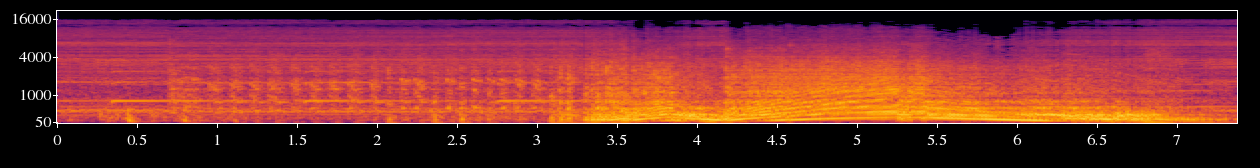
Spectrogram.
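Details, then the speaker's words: Used Toyota demolition-derby car, sat about a year, restarted on a fresh battery: catches, then runs ragged with sagging, surging revs and dies off throttle; sounds like it is missing on a cylinder, but it runs. "Ooh, this does not sound pretty. It sounds like it's missing on a cylinder. But it runs."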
